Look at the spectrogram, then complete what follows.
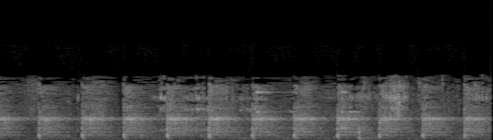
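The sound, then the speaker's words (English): A metronome ticks steadily, about three sharp, bright clicks per second with a slight metallic ring, evenly spaced and unaccompanied by any voices; the ticking serves as the signal for food in a dog conditioning experiment. “Eventually, the dog salivated as much to the ticking itself as it did originally to the presentation of food.”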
